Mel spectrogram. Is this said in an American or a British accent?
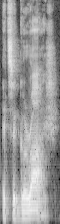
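American. It is said in an American accent. The speaker calls it right.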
